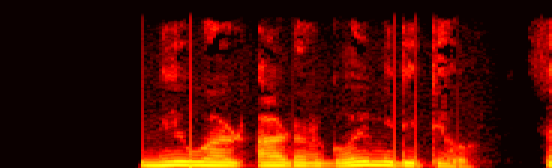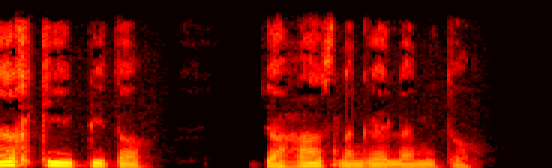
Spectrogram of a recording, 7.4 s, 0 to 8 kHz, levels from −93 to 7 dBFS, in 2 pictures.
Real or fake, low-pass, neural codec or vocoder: real; 7.2 kHz; none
